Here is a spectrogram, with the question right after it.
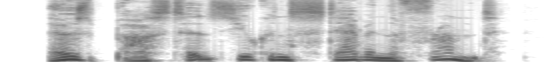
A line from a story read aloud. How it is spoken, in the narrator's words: murmured Savine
